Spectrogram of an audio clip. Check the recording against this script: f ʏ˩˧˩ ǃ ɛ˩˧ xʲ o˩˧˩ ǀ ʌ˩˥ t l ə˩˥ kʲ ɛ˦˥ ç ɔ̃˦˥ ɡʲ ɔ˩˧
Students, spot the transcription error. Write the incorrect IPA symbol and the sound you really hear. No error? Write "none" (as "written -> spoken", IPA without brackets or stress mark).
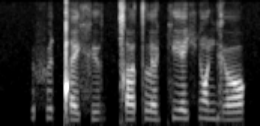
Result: ʏ˩˧˩ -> ʏ˦˥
